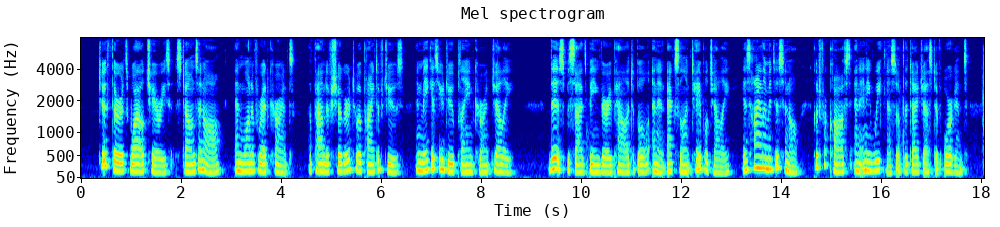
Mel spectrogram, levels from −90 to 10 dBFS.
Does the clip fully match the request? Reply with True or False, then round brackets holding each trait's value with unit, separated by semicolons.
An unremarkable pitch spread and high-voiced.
False (3.1 semitones; 170 Hz)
